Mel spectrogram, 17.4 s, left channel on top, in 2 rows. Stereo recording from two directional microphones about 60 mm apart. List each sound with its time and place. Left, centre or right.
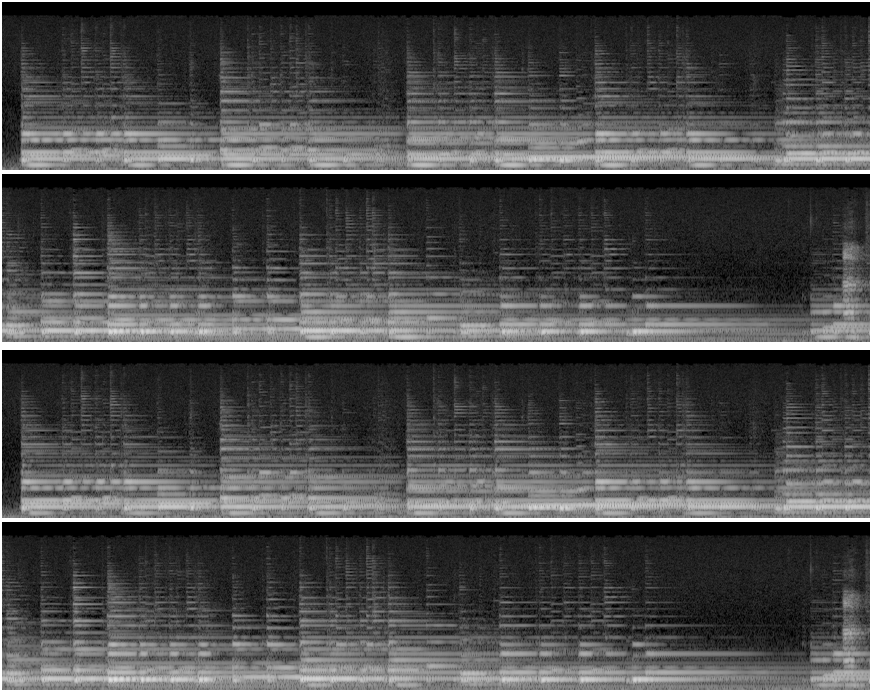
0.2 s music: right
16.9 s music: centre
